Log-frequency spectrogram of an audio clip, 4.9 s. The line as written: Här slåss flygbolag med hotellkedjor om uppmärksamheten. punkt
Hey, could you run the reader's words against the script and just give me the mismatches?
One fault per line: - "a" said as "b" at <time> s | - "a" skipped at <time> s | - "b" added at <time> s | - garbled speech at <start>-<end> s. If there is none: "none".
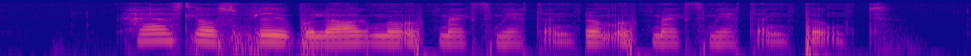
- "hotellkedjor" said as "uppmärksamheten" at 2.0 s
